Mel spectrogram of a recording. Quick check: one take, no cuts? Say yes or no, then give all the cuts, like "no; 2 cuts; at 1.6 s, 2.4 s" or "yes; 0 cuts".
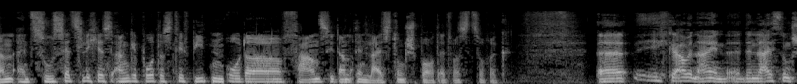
no; 3 cuts; at 1.9 s, 2.2 s, 3.5 s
